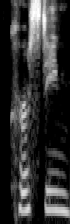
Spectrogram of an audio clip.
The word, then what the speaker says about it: Kirstein: wealth of resources that are available at the Kirstein Business Library and Innovation Center. Am I pronouncing it correctly?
